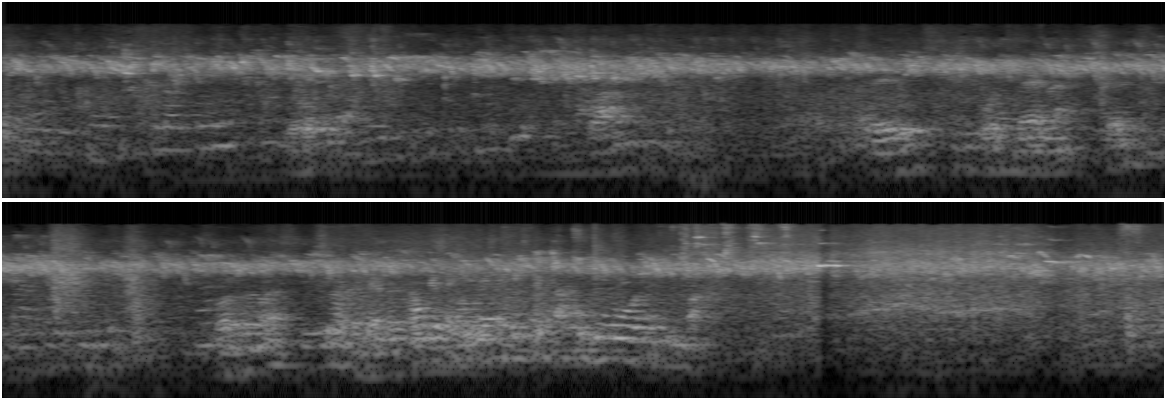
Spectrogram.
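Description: Many chicks cheep loudly and constantly.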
